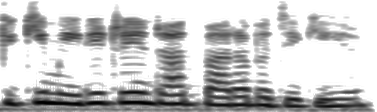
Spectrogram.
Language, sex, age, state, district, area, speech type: Hindi, female, 18-30, Madhya Pradesh, Bhopal, urban, spontaneous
